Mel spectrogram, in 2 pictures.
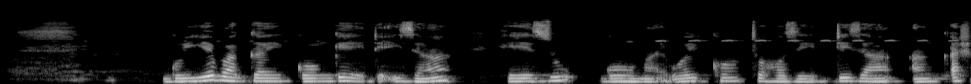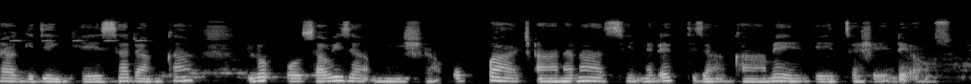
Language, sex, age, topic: Gamo, female, 18-24, government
